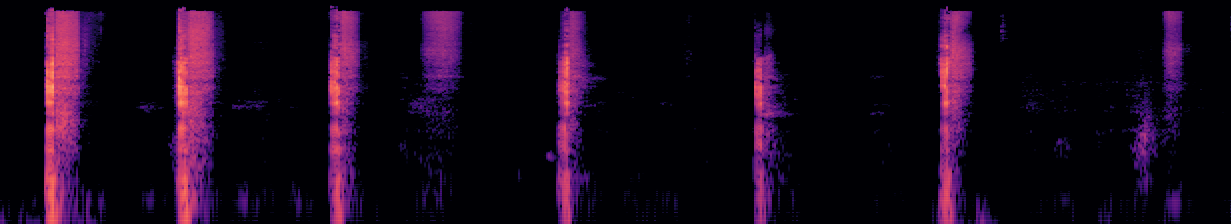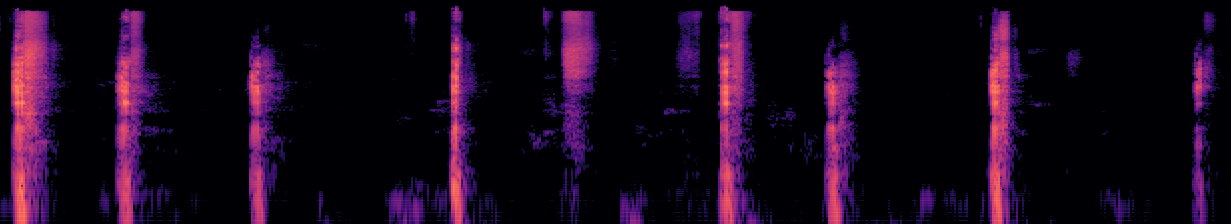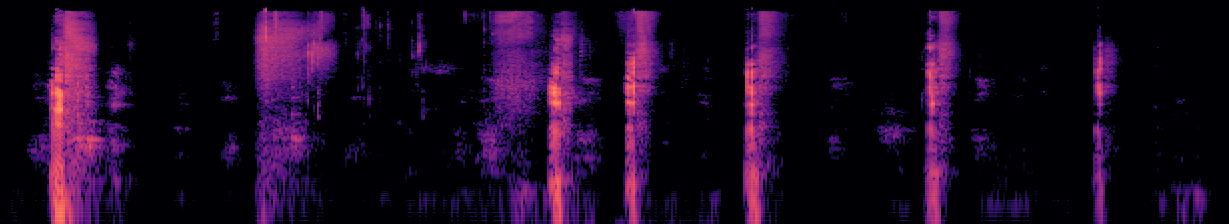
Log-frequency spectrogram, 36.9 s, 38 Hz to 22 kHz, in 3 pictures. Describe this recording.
Big pig loud oink
Big pig oinking loudly in a barn, recorded at Kuhhorst, Germany, with a Senheiser shotgun mic (sorry, didn't take a look at the model) and an H4N Zoom recorder.
countryside, interior, loud, oink, pig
